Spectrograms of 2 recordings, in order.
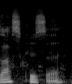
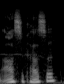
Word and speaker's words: Asakusa: The location is Asakusa. Head over. Asakusa? Oh, I've been saying it wrong. Asakasa?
